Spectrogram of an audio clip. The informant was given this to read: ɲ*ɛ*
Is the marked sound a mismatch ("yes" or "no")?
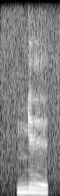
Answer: yes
